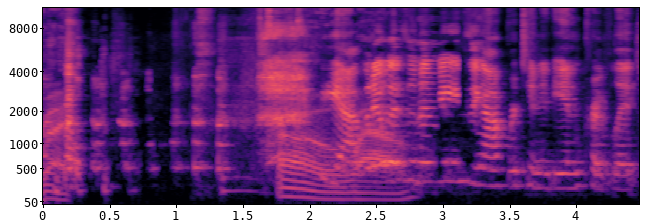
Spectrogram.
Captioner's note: all laughing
